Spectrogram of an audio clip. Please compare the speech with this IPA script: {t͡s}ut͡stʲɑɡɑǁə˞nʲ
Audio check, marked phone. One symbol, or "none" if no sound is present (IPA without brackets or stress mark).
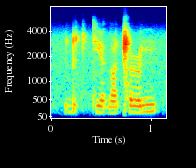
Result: d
